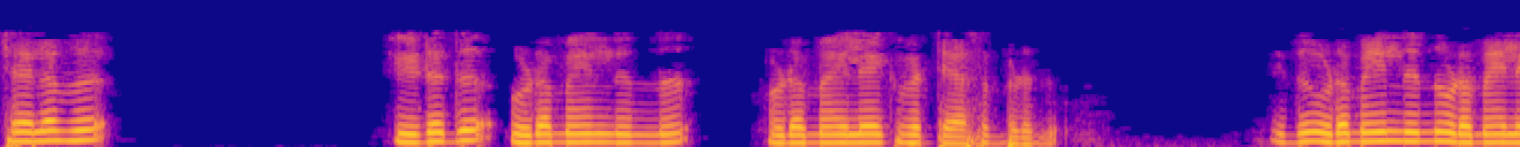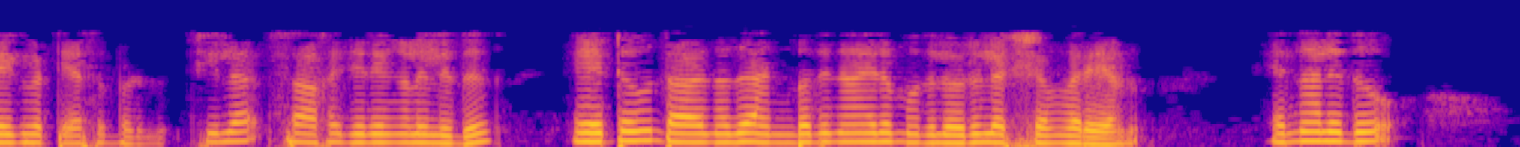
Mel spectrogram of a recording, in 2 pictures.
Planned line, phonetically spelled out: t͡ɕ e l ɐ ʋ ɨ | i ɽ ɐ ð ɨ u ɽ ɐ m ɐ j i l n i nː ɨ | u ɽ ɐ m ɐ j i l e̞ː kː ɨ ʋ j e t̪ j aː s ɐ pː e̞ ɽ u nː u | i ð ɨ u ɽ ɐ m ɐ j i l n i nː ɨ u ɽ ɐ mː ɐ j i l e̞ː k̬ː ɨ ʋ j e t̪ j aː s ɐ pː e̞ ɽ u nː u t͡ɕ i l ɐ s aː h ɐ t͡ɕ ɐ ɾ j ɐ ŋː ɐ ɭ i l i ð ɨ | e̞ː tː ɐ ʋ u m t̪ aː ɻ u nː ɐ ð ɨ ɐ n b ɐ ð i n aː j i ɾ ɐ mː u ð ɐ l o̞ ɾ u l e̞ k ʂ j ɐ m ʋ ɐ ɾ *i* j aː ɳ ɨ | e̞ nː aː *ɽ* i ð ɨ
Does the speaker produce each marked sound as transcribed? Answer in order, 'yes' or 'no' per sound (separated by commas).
no, no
